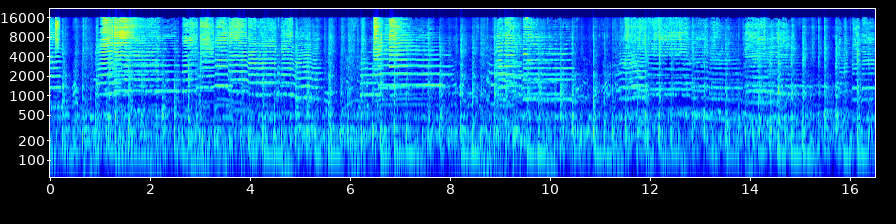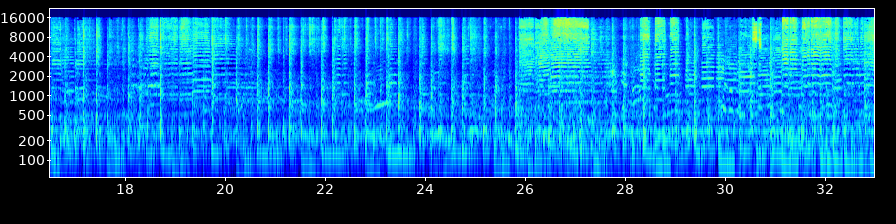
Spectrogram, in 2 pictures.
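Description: Brass band playing: trumpets carrying a melody over a steady drum beat.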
